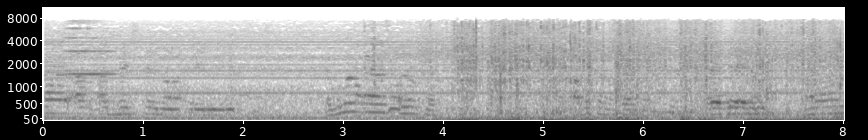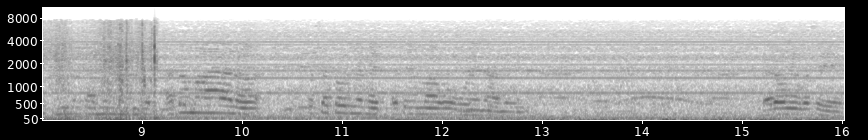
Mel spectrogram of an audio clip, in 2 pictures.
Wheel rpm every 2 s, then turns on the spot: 0, 0, 10, 20, 10, 0, 0, 0.
4-10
